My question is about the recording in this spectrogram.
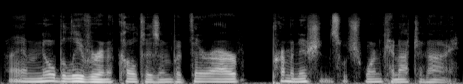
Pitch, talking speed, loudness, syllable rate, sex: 120 Hz, 180 wpm, -18 LUFS, 6.3 syllables/s, male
